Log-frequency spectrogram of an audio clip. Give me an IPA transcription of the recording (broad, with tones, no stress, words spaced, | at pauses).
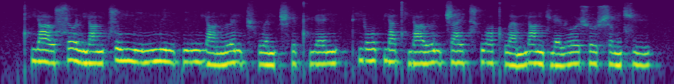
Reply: t̪ʰjɑ˨˩ʊ̯ sɤ˥˩ljɑ˧˥ŋt͡su˥ mi˧˥n mi˥˩npi˥ŋjɑ˧˥ŋ lə˥˩nʈ͡ʂʰwə˧˥nʈ͡ʂʰɻ̩˧t̪ʰɥɛ˥n | pʰjo˥ʊ̯pjä˥˩t̪ʰjɑ˧˥ʊ̯lə˧n ʈ͡ʂa˥ɪ̯t͡sʰwɔ˥t̪ʰwä˨˩ mjɑ˥˩ŋɕɥɛ˩ɻo˥ʊ̯ʂu˧˥ ʂɤ˧˥ŋɕy˨˩˦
